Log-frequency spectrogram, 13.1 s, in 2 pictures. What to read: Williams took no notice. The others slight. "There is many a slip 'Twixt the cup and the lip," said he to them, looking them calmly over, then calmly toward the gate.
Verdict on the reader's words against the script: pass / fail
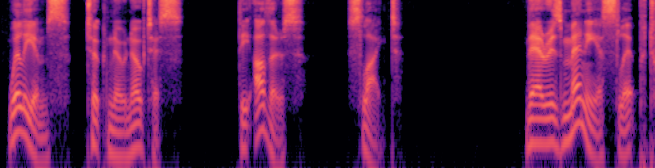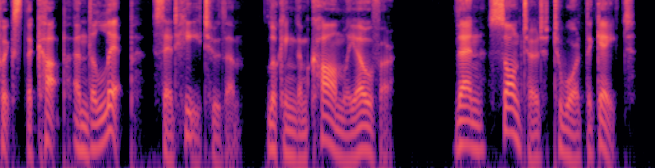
fail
